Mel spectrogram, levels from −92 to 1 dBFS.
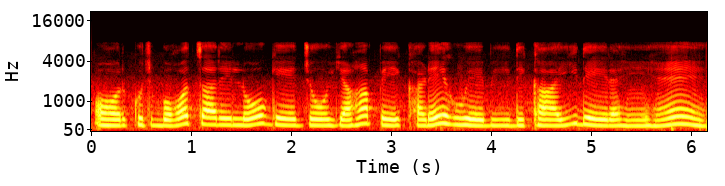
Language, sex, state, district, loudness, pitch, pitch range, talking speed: Hindi, female, Rajasthan, Jaipur, -13 LUFS, 205 Hz, 195-225 Hz, 155 wpm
